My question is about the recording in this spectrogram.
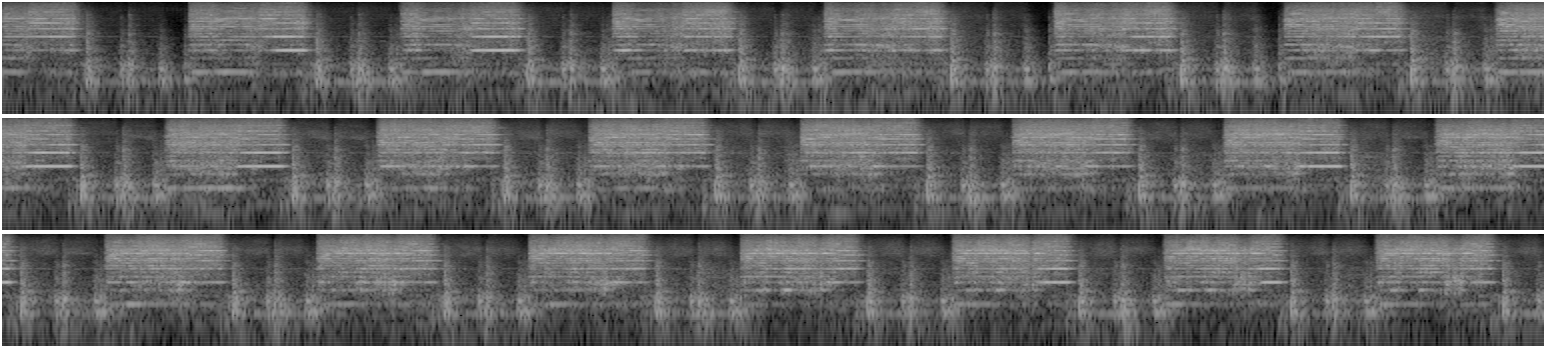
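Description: Dot matrix printer printing, its print head making one loud pass after another, about one a second, with short pauses between. Each pass carries a high whining tone that makes it sound like a goat bleating.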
